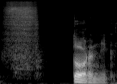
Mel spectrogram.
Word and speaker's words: вторник: Notice that I say вторник, like an F sound, versus it's spelled as V.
